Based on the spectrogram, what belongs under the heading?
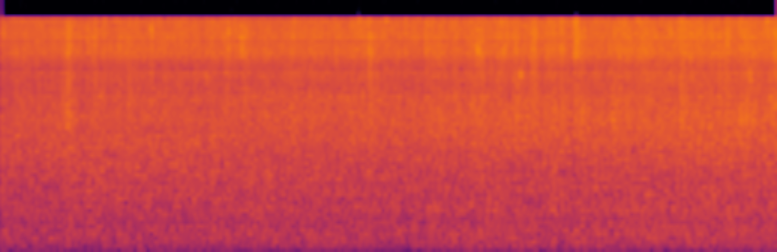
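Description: Heavy tropical rain falling steadily on wet ground and puddles, a dense, even hiss that grows a little louder about halfway through.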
